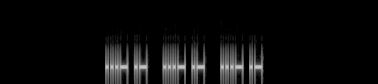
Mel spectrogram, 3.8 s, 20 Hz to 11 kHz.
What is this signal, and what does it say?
Morse code, heard as a keyed tone, about 49 wpm, 700 Hz. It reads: VA VA VA
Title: US States Repeated 3x 50wpm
